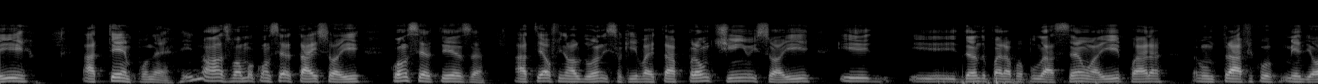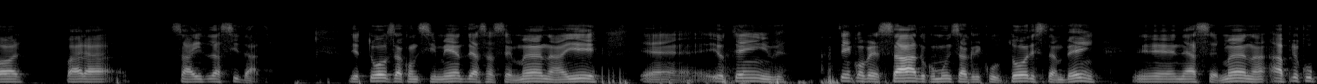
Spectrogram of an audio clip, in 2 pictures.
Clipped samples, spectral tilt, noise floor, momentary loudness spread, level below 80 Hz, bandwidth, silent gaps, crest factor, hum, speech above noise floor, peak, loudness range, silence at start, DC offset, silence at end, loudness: under 0.1%; -3.5 dB/octave; -59 dBFS; 11 LU; -58 dBFS; 8 kHz; none; 24 dB; none; 26 dB; -10 dBFS; 5 LU; 0 s; under 0.1%; 0 s; -33 LUFS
